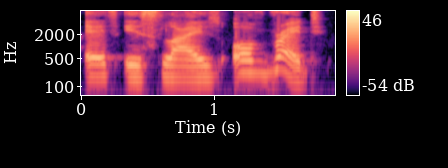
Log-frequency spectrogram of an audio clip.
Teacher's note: the emphasized word is bread. The most significant word is bread. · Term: emphatic stress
